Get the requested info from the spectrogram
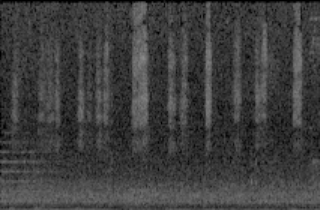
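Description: Near silence with faint, light scratches of a pen writing numbers on a board.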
